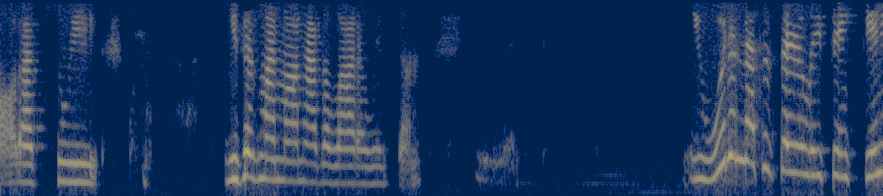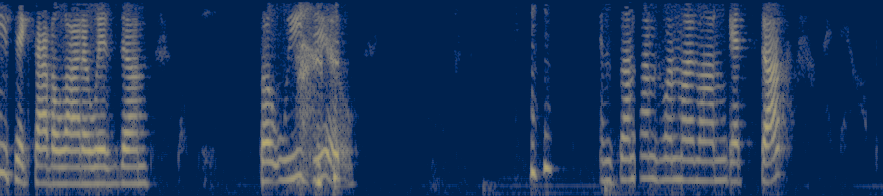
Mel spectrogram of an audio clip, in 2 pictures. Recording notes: open up the lines for listeners to call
